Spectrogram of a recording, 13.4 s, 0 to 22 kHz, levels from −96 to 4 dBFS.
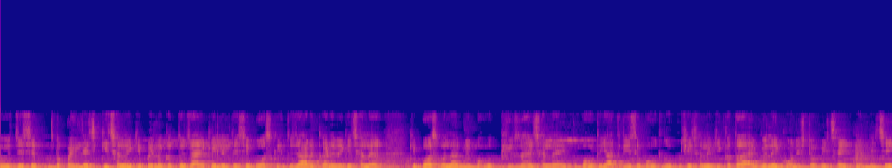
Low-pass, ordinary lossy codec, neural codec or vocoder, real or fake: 7.2 kHz; none; none; real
